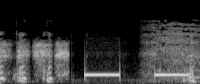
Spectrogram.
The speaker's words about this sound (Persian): متاسفانه تماسشان قطع شد.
